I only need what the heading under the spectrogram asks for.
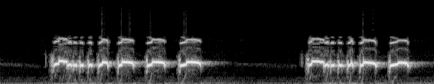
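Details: A local zebra dove sings two phrases, each a rapid string of five or six short, hollow cooing notes closing in a sustained coo.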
